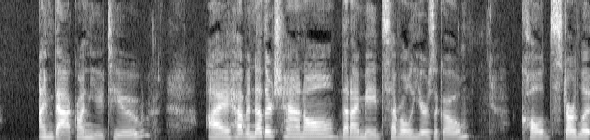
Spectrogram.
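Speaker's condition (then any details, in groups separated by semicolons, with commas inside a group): No condition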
